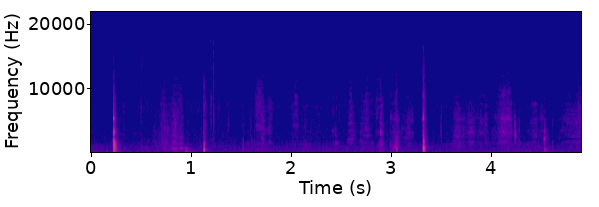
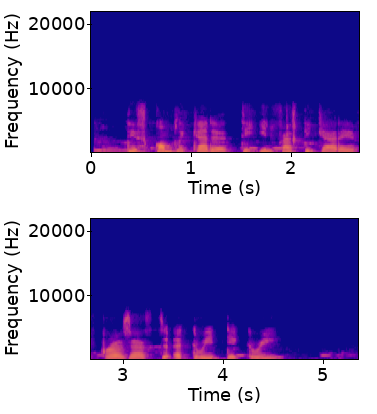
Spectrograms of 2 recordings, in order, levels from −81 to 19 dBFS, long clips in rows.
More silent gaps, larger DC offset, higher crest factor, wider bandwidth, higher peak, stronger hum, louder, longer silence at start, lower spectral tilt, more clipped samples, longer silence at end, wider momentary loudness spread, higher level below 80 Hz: neither; neither; first, 32 dB vs 22 dB; first, 16 kHz vs 7.8 kHz; second, -22 dBFS vs -4 dBFS; neither; second, -52 LUFS vs -25 LUFS; about the same, 0 s vs 0 s; second, -2 dB/octave vs -5 dB/octave; neither; second, 0 s vs 0.3 s; first, 19 LU vs 8 LU; second, -78 dBFS vs -60 dBFS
